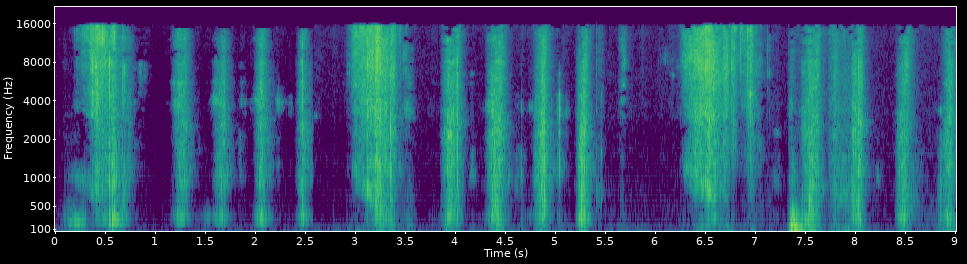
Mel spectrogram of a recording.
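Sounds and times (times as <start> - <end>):
person eating fried onions: 0.0 - 9.0.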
